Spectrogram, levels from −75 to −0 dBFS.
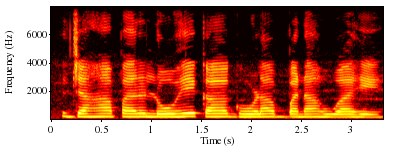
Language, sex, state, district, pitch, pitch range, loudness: Hindi, female, Madhya Pradesh, Bhopal, 200 Hz, 190-210 Hz, -15 LUFS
